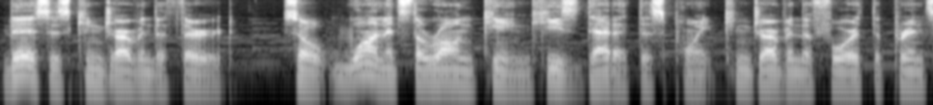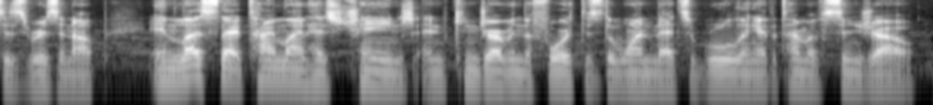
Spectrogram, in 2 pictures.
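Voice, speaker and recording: A man's voice: low voice, moderate pace. A man hosting a livestream with casual lore commentary, rambling emphatically and repeating his points. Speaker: livestream host. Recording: music playing behind. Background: background music.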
